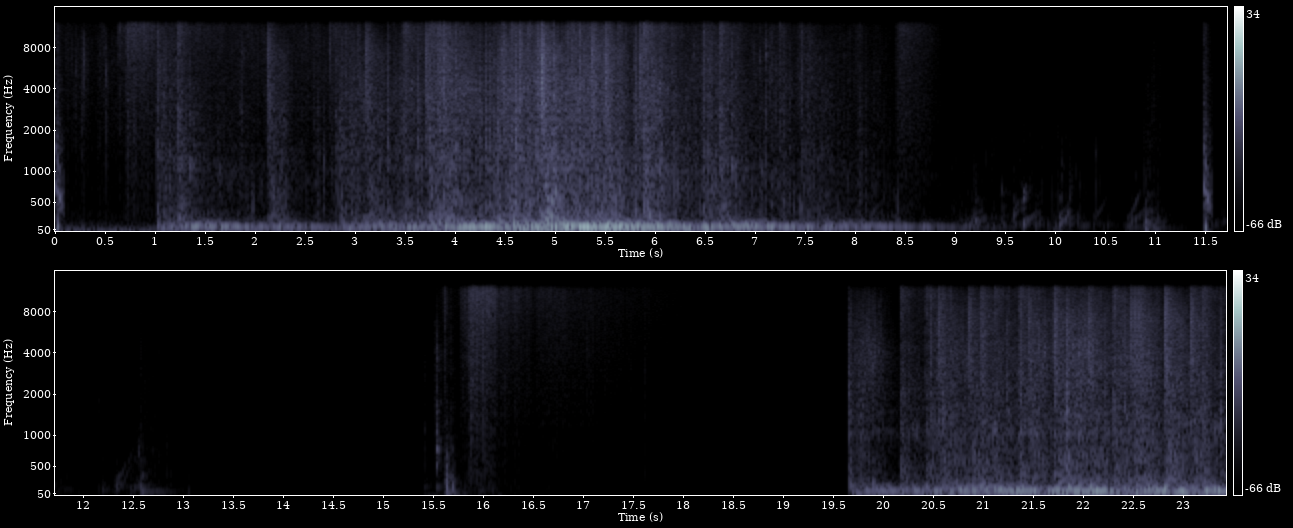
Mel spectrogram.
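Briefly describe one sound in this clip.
Loud explosions boom and rumble, then die away.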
